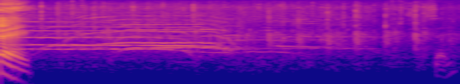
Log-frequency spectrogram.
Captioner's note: audience cheering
